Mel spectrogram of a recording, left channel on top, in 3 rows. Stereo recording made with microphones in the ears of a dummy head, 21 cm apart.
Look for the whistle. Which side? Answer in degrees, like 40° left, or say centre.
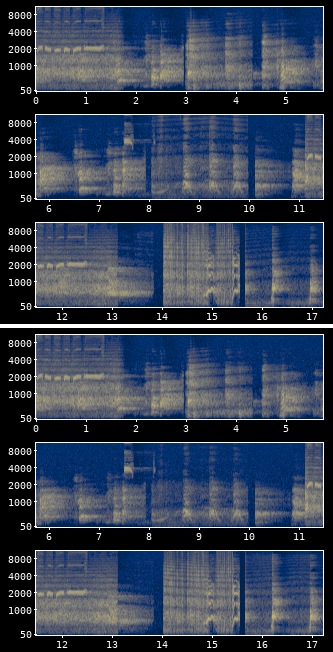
10° right.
